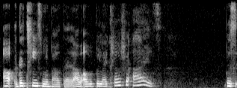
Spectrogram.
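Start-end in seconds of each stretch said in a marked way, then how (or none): 2.2-3.2 put-on high, soft, drawn-out child's plea; a hint of a little girl, higher and slower; lightly voiced little child. Little girl telling people to close their eyes, lightly childlike. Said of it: "since I was a little bitty child".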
